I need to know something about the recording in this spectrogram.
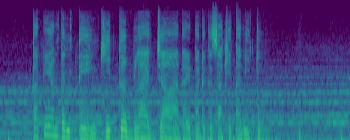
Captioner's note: in Bahasa Melayu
